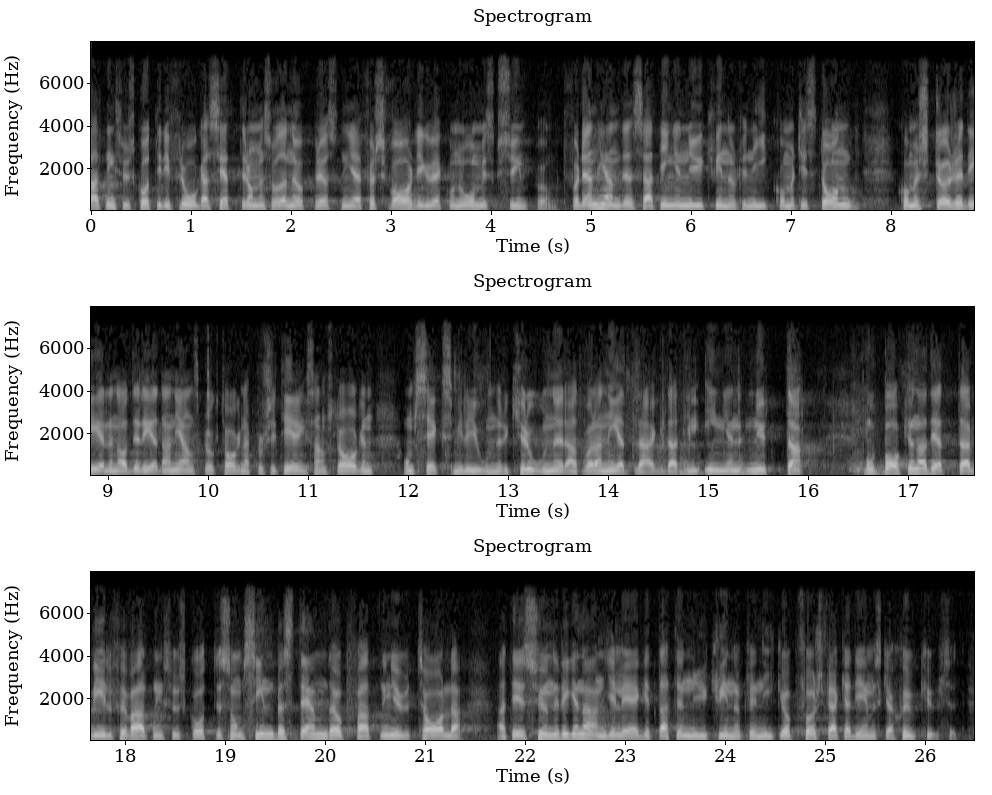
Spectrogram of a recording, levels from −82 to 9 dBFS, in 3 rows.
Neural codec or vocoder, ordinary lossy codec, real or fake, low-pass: none; none; real; 7.2 kHz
